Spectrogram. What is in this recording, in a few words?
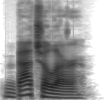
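"bachelor", US English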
